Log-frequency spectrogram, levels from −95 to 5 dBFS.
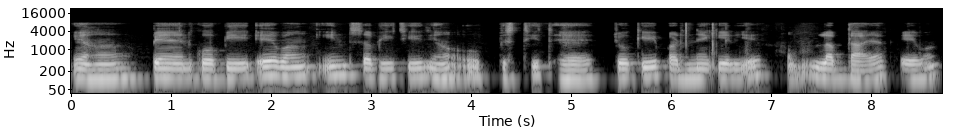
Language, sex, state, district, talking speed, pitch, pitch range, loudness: Hindi, male, Bihar, Jahanabad, 125 wpm, 120 Hz, 115-135 Hz, -21 LUFS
